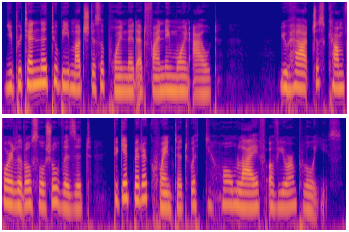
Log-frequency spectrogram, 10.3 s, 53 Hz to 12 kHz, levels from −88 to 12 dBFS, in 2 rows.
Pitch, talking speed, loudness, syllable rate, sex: 180 Hz, 170 wpm, -20 LUFS, 4.9 syllables/s, female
